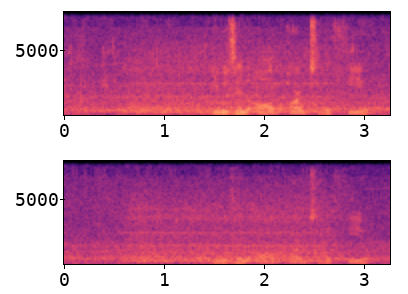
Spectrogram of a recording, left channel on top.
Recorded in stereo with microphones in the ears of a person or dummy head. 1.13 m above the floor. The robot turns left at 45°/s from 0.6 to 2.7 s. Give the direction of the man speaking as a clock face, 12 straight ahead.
10 o'clock.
